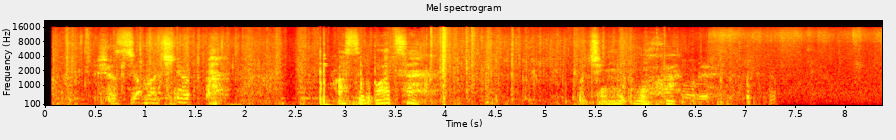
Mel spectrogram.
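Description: Loose stones crunch and scrape underfoot close by.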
